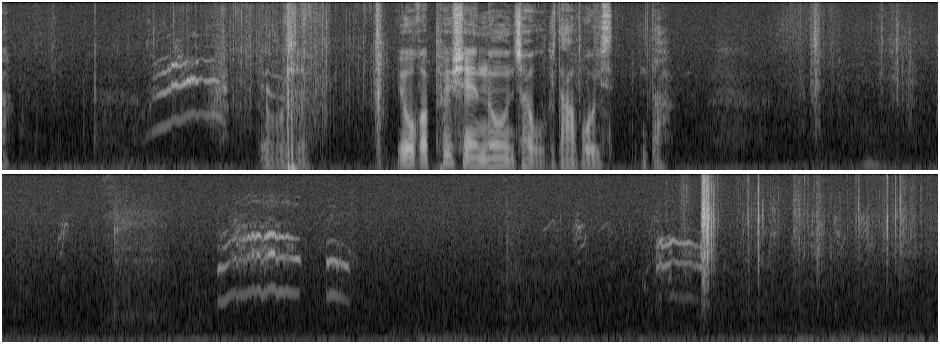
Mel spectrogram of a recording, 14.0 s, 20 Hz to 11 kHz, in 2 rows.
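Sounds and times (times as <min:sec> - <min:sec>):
cat meowing: 0:01.0 - 0:02.2, 0:08.6 - 0:09.7, 0:11.8 - 0:12.3.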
